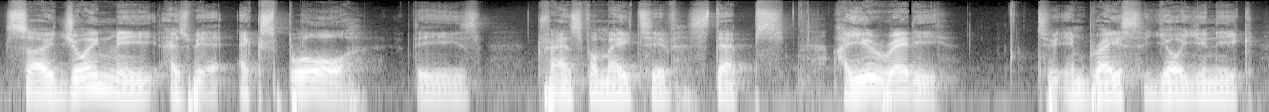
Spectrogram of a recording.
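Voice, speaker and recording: A man who works as a stutter coach, talking to camera at a slow, deliberate pace with frequent pauses and "right?" tags. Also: medium pitch, a little mellow. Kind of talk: motivational talk to camera.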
